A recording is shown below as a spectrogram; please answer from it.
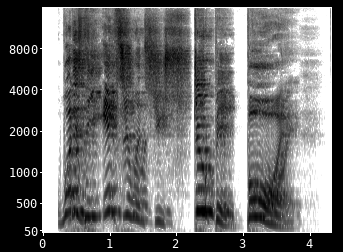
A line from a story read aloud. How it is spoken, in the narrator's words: Garfield roared with outrage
